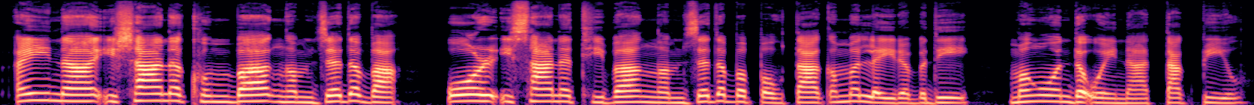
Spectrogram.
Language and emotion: Manipuri, neutral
